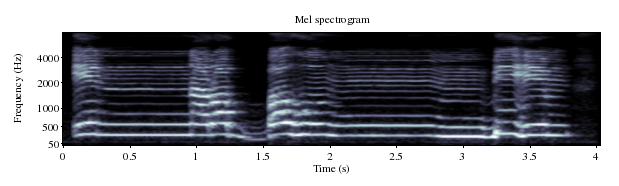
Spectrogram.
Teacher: اخفاء شفوی اس کو کہتے ہیں کہ میم ساکن کے بعد با آئے تو غنہ کے ساتھ اخفاء ہوگا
